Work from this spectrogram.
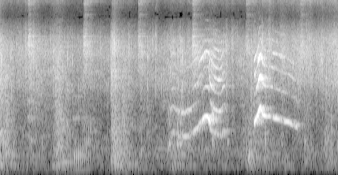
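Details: Great Pyrenees mother playing with her puppies indoors, giving short rising-and-falling whimpers and yelps near the end, two squeaky bursts after a quieter stretch of shuffling and faint voices.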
